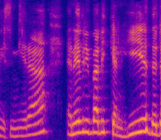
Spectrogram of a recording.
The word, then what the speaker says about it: Mira: But pronunciation of my name is Mira, like miracle.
